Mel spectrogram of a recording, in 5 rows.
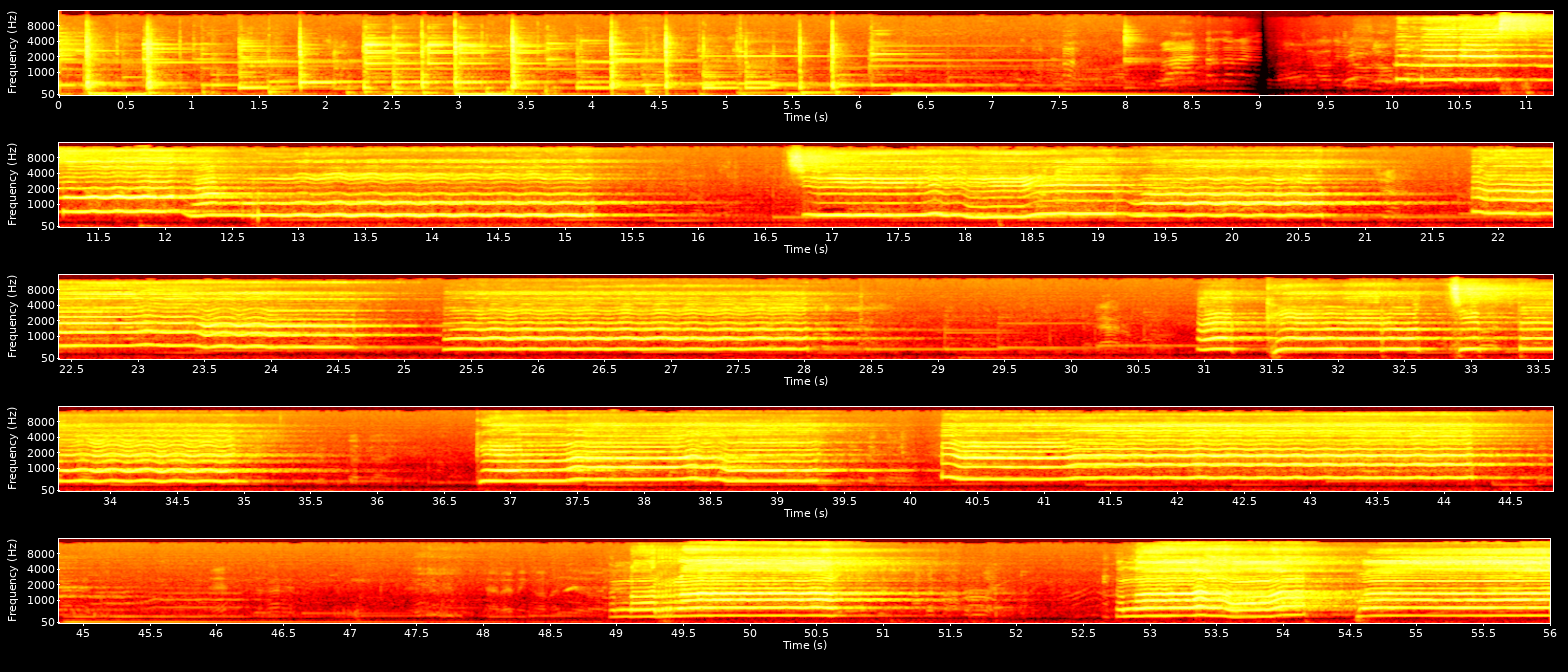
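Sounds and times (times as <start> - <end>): faint low accompaniment: 0.4 - 8.9, 44.8 - 49.4
woman singing a long high note: 10.1 - 16.1, 16.7 - 28.9, 30.9 - 35.6, 36.7 - 46.6, 49.0 - 51.8, 52.7 - 56.0.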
